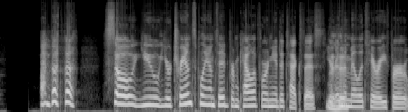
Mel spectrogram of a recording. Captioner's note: laughing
